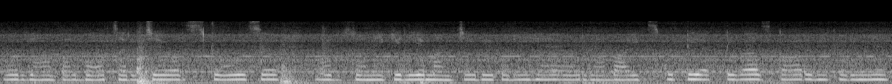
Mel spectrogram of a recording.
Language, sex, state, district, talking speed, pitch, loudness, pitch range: Hindi, female, Punjab, Fazilka, 160 wpm, 220 Hz, -18 LUFS, 210-225 Hz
